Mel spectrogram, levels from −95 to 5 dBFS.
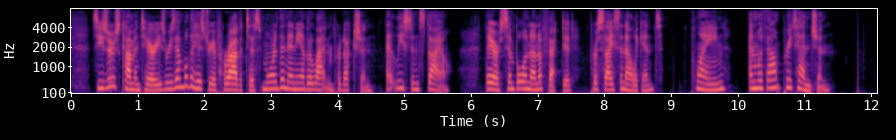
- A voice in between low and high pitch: No, high, 225 Hz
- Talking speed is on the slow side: No, average, 145 wpm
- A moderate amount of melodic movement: Yes, average, 3.7 semitones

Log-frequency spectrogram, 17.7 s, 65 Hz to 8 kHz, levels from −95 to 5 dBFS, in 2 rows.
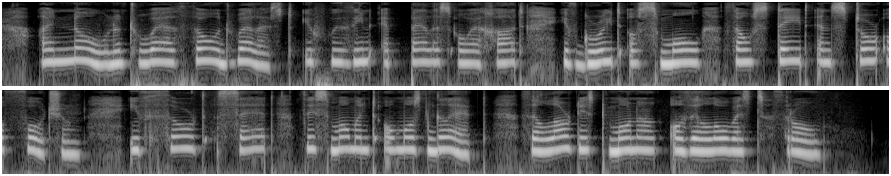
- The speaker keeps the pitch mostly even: Yes, narrow, 1.7 semitones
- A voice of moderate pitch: No, very high, 255 Hz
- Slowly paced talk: Yes, slow, 130 wpm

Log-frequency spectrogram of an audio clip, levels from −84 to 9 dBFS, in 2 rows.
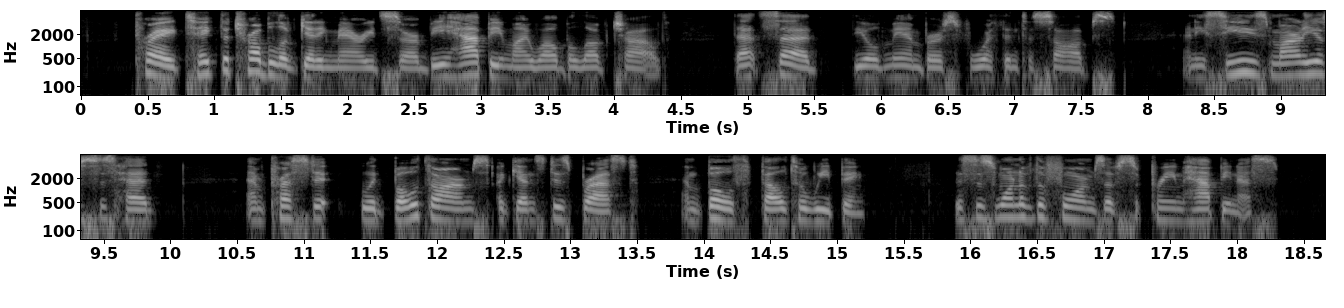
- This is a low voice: No, medium, 175 Hz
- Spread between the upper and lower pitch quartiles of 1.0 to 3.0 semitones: No, average, 4.1 semitones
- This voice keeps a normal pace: Yes, average, 165 wpm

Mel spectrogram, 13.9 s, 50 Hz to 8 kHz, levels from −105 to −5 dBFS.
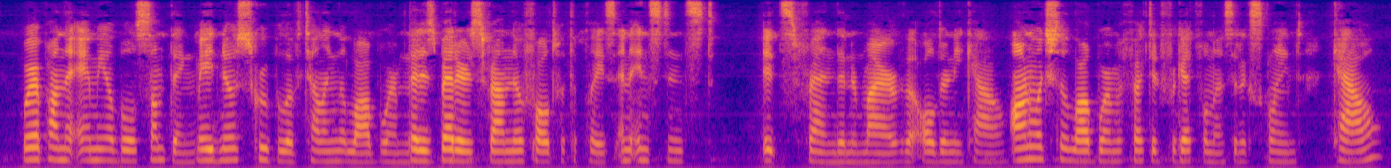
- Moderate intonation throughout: No, narrow, 2.3 semitones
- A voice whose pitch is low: No, medium, 180 Hz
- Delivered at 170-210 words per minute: Yes, average, 175 wpm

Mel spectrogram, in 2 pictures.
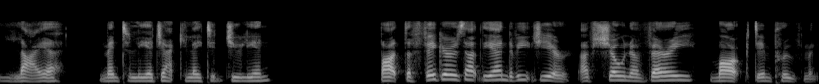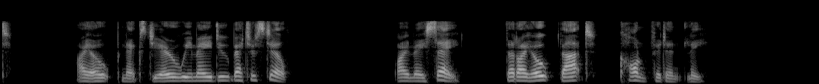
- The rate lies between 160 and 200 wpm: No, slow, 135 wpm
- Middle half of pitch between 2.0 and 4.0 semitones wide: Yes, average, 3.4 semitones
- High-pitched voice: No, medium, 170 Hz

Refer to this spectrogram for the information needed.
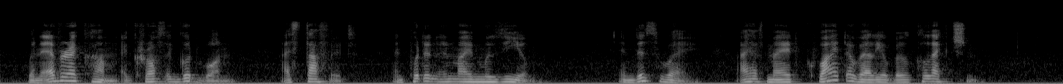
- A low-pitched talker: Yes, low, 120 Hz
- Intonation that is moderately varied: Yes, average, 3.8 semitones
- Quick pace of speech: No, average, 145 wpm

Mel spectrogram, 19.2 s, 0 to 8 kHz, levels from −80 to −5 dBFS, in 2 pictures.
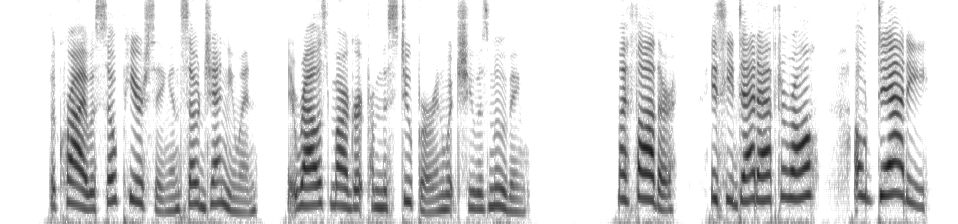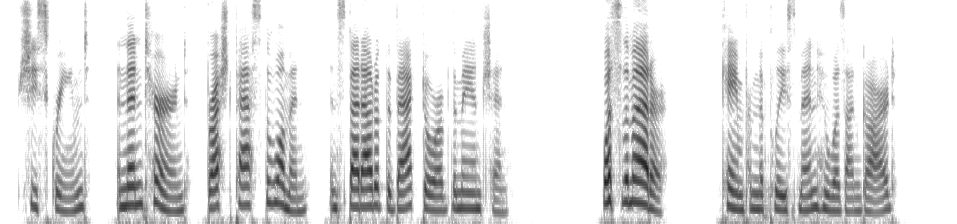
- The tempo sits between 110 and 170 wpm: No, average, 180 wpm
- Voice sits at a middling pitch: No, high, 235 Hz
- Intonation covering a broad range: Yes, wide, 6.4 semitones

